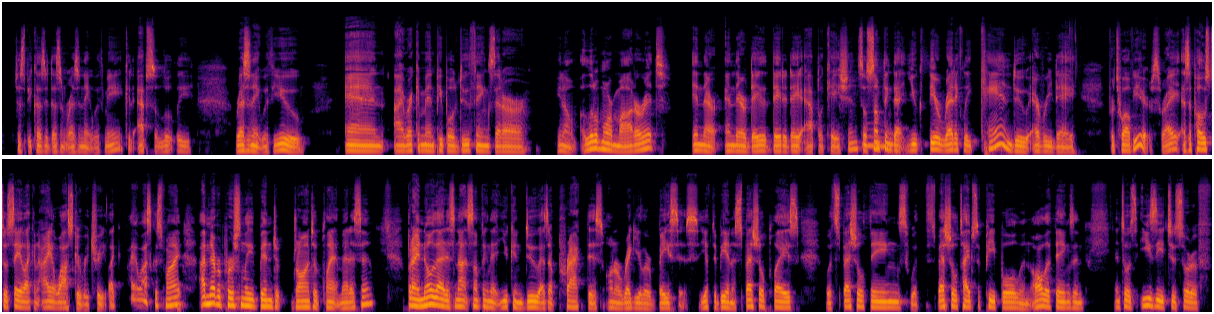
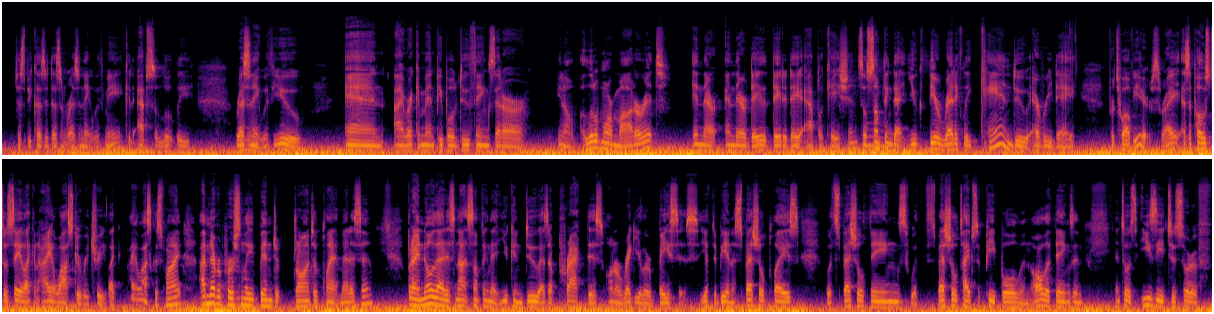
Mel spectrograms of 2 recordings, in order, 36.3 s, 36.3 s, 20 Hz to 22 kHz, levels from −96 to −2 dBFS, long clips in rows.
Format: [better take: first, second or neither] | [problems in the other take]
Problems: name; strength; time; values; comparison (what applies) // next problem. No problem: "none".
first | low rumble; noticeable; throughout; 20 dB below the speech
